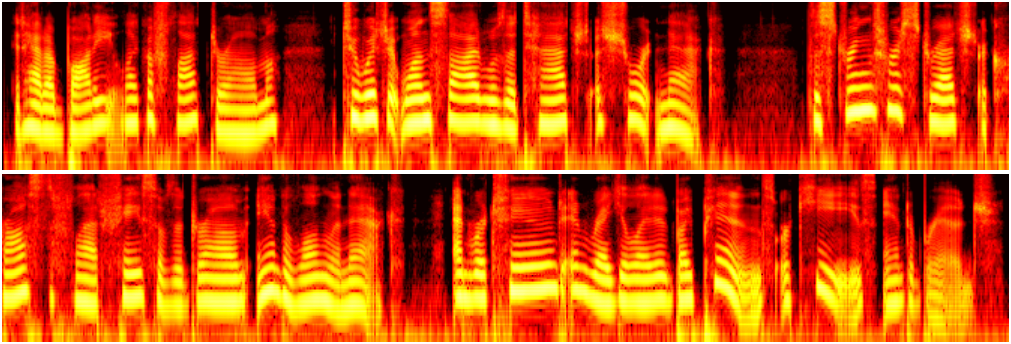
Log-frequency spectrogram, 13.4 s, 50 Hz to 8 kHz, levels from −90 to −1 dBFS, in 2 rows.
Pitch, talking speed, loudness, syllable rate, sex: 195 Hz, 200 wpm, -19 LUFS, 5.1 syllables/s, female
